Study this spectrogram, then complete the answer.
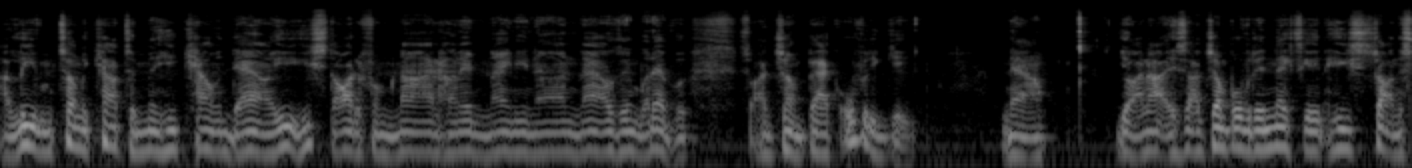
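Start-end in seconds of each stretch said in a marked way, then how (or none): none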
